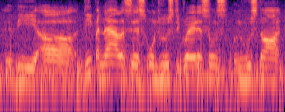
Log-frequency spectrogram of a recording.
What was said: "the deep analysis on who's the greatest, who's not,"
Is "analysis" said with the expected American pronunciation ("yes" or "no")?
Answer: yes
